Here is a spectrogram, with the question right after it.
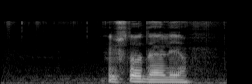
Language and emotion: Russian, neutral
